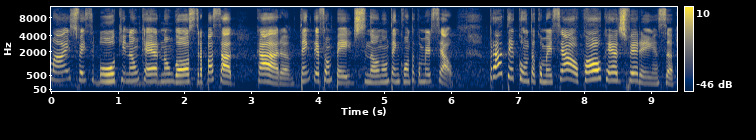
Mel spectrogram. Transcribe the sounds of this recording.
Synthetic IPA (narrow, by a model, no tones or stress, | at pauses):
majsfejsɪbukɪnɐ̃w̃kɛɾʊnɐ̃w̃ɡɔst̪ʊ̥t̪ɾɐpasad̪ʊ | kaɾɐt̪ẽj̃kɪt̪eɾfɐ̃pejd͡ʒɪsɪnɐ̃w̃nɐ̃w̃t̪ẽj̃ɲʊkõnt̪ɐkomeɾsia̰w | pɾɐt̪eɾkõnt̪ɐkomeɾsiawkwawwkɪɛɐd͡ʒifeɾẽsɐ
